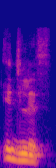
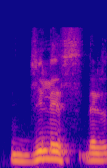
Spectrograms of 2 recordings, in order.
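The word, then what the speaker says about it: اجلس: So that's why you're adding a alif over here, hamzatul wasl, ijlis. You cannot say jilis.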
